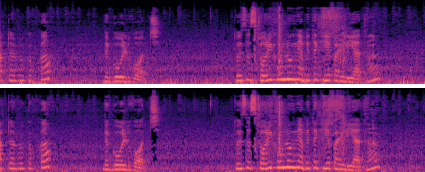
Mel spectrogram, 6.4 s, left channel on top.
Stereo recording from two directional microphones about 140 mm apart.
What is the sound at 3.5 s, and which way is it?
Speech, 55° right (ahead or behind).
